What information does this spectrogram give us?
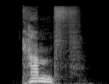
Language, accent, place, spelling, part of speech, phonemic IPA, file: German, Germany, Berlin, Kampf, noun, /kam(p)f/, De-Kampf.ogg
- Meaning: struggle, battle, campaign, fight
